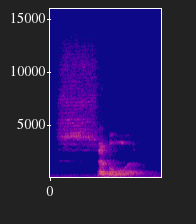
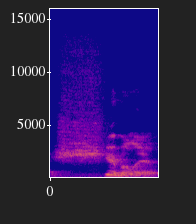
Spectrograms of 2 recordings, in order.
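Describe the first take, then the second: First: The word begins with a plain 's' sound. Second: The word begins with a 'sh' sound. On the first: This marks the speaker as an Ephraimite. The speaker calls it wrong. "he said Sibboleth. He left out the H sound" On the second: This is how the Gileadites said it. The speaker calls it right. "He didn't say Shibboleth"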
